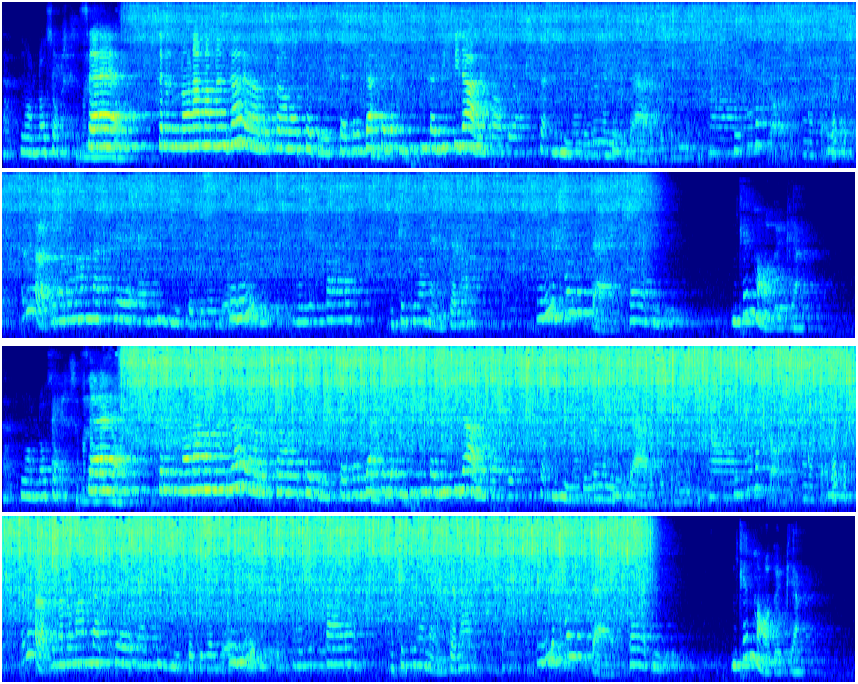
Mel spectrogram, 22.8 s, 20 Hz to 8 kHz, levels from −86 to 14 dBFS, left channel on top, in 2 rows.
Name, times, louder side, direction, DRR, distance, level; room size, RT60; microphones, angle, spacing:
voice 1, 0.0-1.7 2.1-7.3 8.1-8.3 9.8-9.9 11.0-11.3 14.4-14.8 18.5-18.7, left 2 dB, 50° left, 4 dB, 1.0 m, -37 dB
voice 2, 0.6-1.6 4.9-5.4 7.3-16.2 16.6-17.7 18.6-20.4 20.7-22.1, right 2 dB, 35° right, 3 dB, 1.0 m, -46 dB
sound 1, 1.5-20.1, right 14 dB, 80° right, 0.4 m, -30 dB
7.6 x 7.3 x 5.6 m, 1.3 s
head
